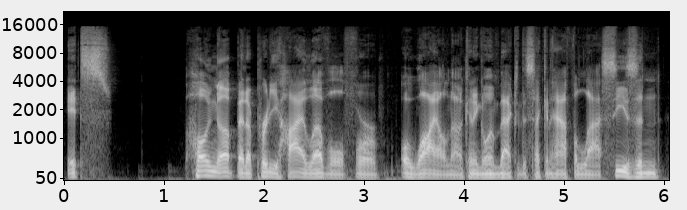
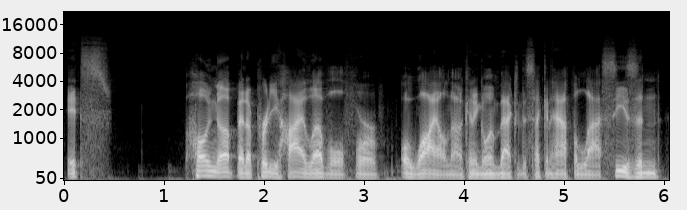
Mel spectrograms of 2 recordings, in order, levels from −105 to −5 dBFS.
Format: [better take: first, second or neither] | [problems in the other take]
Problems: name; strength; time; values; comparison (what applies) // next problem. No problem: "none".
first | muffled; very; fading above 1.5 kHz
